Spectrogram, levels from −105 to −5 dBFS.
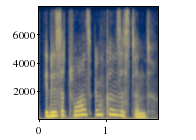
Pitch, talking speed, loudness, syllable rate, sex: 285 Hz, 170 wpm, -17 LUFS, 5.4 syllables/s, female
